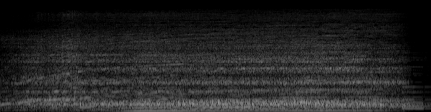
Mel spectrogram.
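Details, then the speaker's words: Steady loud motor and fan roar builds for several seconds then cuts off: an air transportable isolator, a stretcher unit for transporting patients with highly infectious diseases, being switched on. "that was the sound of an air transportable isolator or ati being switched on"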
